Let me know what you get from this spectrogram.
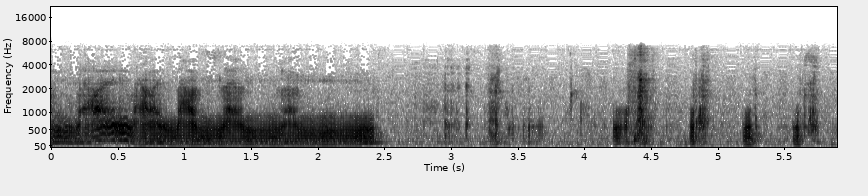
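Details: Tim, a domestic cat, grumbles as he eats. A rough, low, pulsing growl lasts about two seconds and then breaks off into scattered soft clicks and chewing sounds.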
